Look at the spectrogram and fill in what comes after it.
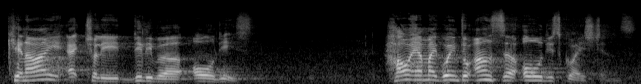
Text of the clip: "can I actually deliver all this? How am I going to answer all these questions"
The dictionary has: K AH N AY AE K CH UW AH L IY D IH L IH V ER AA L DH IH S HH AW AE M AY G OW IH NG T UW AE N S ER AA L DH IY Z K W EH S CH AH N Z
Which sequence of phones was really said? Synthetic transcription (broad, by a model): K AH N AY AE K CH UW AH L IY D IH L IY V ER AA L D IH S HH AW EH M AY G OW IH NG T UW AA N S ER AA L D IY S K W EH S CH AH N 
